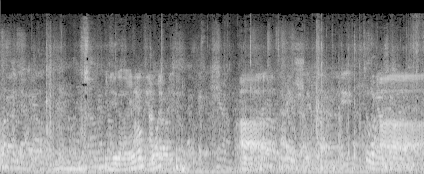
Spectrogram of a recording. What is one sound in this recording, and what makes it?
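Playing cards slide and tap softly on a play mat.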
